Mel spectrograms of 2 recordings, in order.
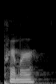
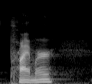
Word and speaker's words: primer: If you pronounce it as primer, spelled the same, it's an elementary textbook that serves as an introduction to a subject of study.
